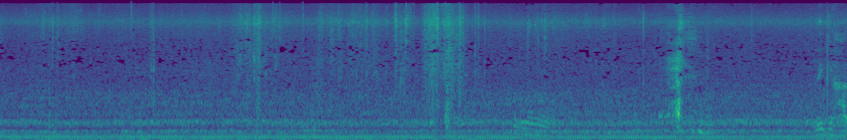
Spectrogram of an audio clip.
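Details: Steady droning buzz of many honey bees at a comb being moved by hand, with intermittent clicks, rustles and a few soft voices from people handling the bees.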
